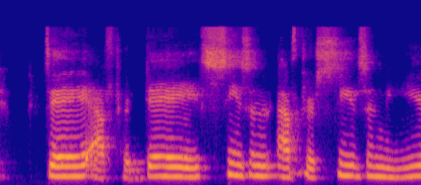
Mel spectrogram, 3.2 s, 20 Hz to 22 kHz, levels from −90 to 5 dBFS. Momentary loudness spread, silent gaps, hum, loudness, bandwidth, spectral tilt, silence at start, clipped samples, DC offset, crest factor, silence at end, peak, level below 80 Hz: 7 LU; none; none; -20 LUFS; 12.5 kHz; -4 dB/octave; 0.35 s; under 0.1%; under 0.1%; 16 dB; 0 s; -4 dBFS; -72 dBFS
